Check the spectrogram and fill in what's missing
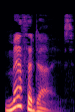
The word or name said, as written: methodize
